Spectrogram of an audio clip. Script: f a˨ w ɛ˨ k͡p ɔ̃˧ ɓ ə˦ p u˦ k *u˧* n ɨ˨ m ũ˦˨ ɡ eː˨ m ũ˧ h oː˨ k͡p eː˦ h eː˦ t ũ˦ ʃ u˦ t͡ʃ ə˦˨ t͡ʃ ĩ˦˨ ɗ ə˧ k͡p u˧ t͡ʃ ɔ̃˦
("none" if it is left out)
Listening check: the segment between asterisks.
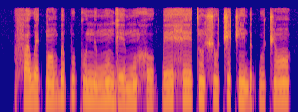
u˧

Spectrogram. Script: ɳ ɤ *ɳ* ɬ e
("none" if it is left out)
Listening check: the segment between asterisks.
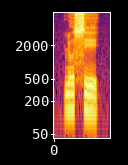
none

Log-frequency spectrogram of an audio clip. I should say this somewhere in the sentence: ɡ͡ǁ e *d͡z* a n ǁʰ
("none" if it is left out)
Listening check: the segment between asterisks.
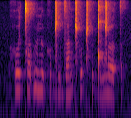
d͡z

